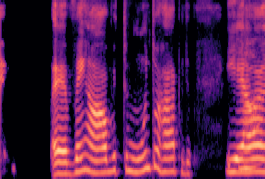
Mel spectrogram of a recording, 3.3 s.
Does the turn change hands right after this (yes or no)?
no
